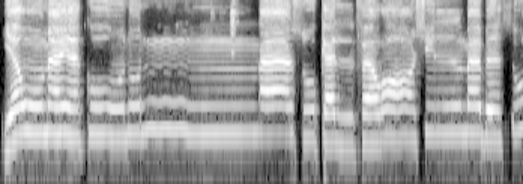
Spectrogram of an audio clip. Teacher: মাব বায়ের কলকলাটা নিচের দিকে যাবে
